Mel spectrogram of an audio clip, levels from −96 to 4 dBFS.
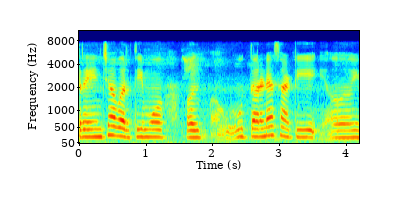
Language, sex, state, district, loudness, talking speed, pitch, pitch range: Marathi, female, Maharashtra, Mumbai Suburban, -16 LUFS, 130 wpm, 215 Hz, 205-225 Hz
